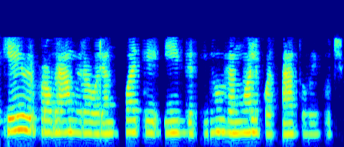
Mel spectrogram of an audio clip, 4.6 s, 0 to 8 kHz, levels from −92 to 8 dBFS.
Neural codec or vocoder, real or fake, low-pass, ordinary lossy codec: none; real; 7.2 kHz; AAC, 16 kbps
